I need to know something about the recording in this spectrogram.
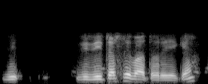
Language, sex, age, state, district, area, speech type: Urdu, male, 30-45, Bihar, Khagaria, rural, conversation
